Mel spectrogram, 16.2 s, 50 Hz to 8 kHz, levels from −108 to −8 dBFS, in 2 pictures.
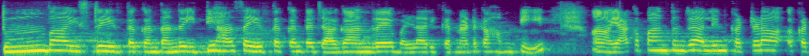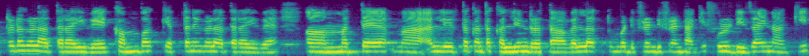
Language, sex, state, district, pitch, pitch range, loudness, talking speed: Kannada, female, Karnataka, Bellary, 215 Hz, 200-230 Hz, -14 LUFS, 135 wpm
